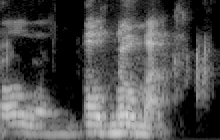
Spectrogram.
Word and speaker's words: Multnomah: equity lens review process in how do you pronounce the name of that county, by the way? Multnomah.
